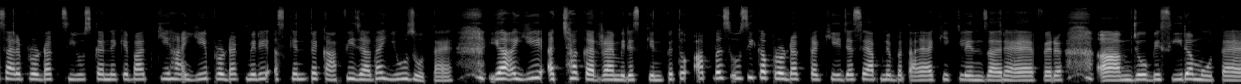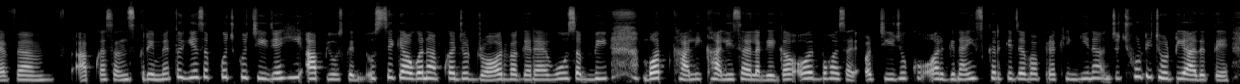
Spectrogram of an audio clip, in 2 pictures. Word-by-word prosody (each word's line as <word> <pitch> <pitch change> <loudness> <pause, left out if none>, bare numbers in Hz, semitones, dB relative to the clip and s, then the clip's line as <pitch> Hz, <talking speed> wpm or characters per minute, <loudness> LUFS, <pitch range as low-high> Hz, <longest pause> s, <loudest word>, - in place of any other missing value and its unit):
सारे 255 -2 +2
products 240 0 -1
use 230 0 -5
करने 230 -1 0
के 240 +1 -2
बाद 235 +1 -1
कि 255 -1 -3
हाँ, 245 -1 0
ये 230 +4 -3
प्रोडक्ट 245 -1 -1
मेरे 235 +2 0
अ, 270 - -6
स्किन 245 -1 -3
पे 265 - +1
काफ़ी 245 +2 -2
ज़्यादा 230 +2 +1
यूज़ 250 -2 -1
होता 180 -2 -4
है 180 +1 -5 0.4
या 265 -2 +7
ये 260 +5 +1
अच्छा 275 +1 +1
कर 225 -3 +5
रहा 220 +1 +2
है - - +5
मेरे 215 +1 +1
स्किन 210 -2 -3
पे, - - +3
तो 275 +2 -4
आप 275 0 -1
बस 285 +1 +3
उसी 285 +3 -1
का 305 -1 +4
प्रोडक्ट 255 -3 +2
रखिए। 225 0 -4
जैसे 230 +1 0
आपने 225 0 0
बताया 200 -1 -1
कि 225 +2 -8
क्लिंजर 200 -2 0
है 190 0 +2
फिर 200 0 -1
अ, 195 - +3
जो 225 +2 +3
भी 230 +2 -2
सीरम 230 +1 +1
होता 200 -1 -2
है 190 0 +2
फम 210 -1 -1
फ 240 - -28 0.2
आपका 205 +3 -3
सनस्क्रीन 230 +1 -1
है, 245 - -1
तो 330 +5 -3
ये 315 +1 +1
सब 335 +1 -2
कुछ 335 -2 -2
कुछ 315 -3 -1
चीज़ें 270 -1 0
ही 315 +2 0
आप 270 0 +6
यूज़ 235 0 -3
करिए, 230 +3 -2
उससे 315 +4 -1
क्या 295 -1 +4
होगा 275 0 +6
ना 280 0 +5
आपका 270 0 +1
जो 270 - -1
ड्रॉवर 225 0 +1
वग़ैरह 225 -1 -1
है, 220 - 0
वो 250 +5 -2
सब 270 -2 0
भी 265 +1 0 0.4
बहुत 285 +3 +6
खाली-खाली 235 0 +1
सा 240 0 +2
लगेगा 215 +1 +1
और 275 +2 +3
बहुत 265 +1 -1
स 215 -4 -3
और - - 0
चीज़ों 250 +2 -3
को 280 - -8
आर्गेनाइज़ 245 +2 0
करके 275 -1 -3
जब 255 -1 +1
आप 245 0 -6
रखेंगी 240 +2 -4
ना 285 +1 -1
जो 275 0 -7
छोटी-छोटी 315 -7 -1
आदतें 220 -4 +1
240 Hz, 225 wpm, -23 LUFS, 220-270 Hz, 0.4 s, या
